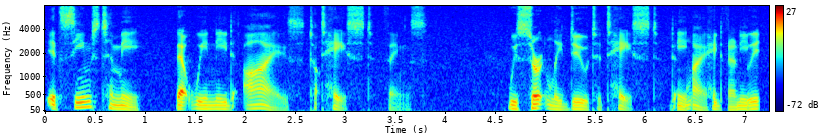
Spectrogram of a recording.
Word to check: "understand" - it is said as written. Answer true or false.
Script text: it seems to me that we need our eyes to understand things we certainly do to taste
false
